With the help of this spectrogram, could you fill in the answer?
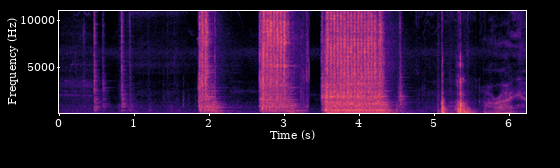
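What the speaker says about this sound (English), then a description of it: "now we're just gonna tighten all these down" Screws being driven snug into a roll-away chicken nesting box during assembly, heard as several loud bursts of a power driver, two of them sustained for about a second each, mixed with short clicks and handling knocks.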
